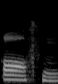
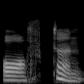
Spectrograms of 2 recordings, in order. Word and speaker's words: often: So keep in mind that the T is not pronounced. The T is silent, right? So as an example, maybe often. Sometimes I have heard that some say often, but here we do not pronounce the T.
